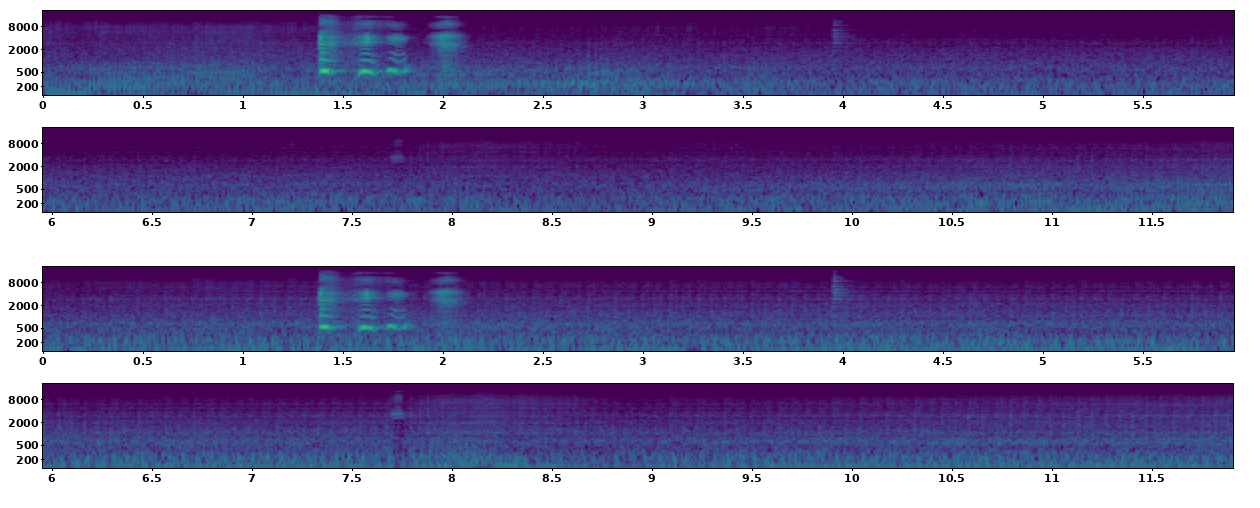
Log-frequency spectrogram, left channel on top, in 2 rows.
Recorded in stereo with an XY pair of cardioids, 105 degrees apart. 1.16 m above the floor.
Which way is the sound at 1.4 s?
25° left.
